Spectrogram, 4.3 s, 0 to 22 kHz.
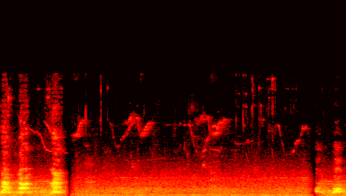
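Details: Dogs Rosy and Rocky at Seal Point Dog Park on the western side of San Francisco Bay, December 7, 2015: three quick barks open the recording, then a steady hum of traffic and chirping birds, and a final bark closes it.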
